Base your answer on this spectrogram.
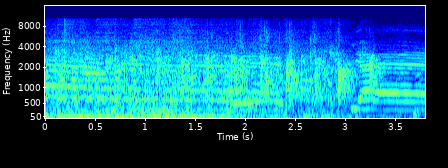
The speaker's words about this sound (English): Everybody clap.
